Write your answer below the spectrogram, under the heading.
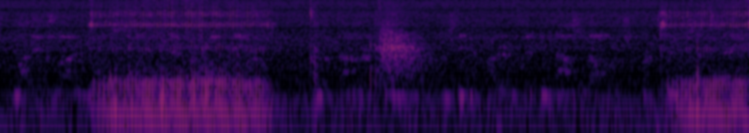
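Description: Loud, rattling snore on each breath in, with quiet breathing between; a small dog snoring.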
